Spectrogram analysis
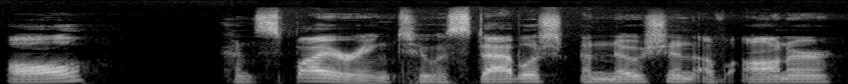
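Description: A man's voice: medium pitch, steady tone, a little slow, dry recording. Rambling man in casual podcast chat. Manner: rambling, thinking aloud with many fillers. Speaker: podcast co-host.

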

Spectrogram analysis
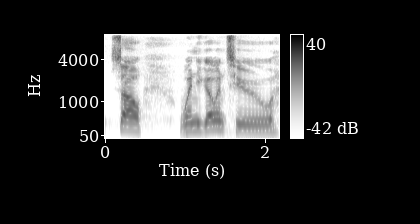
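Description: A man's voice: on the high side, fairly even intonation, takes it slowly, darkish tone, smooth, no room sound, studio quality. A man co-hosting a podcast, chatting casually and thinking aloud with many fillers and restarts. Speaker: podcast co-host. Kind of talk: casual chat.

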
